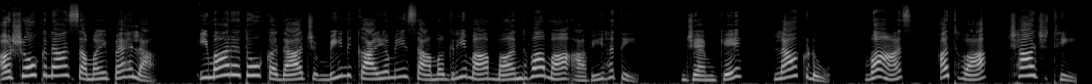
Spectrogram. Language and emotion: Gujarati, neutral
